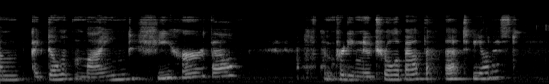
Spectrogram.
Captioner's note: none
